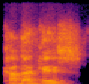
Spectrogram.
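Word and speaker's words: Cadaqués: Cada case. Yes. Yeah. It's spelled capital C A D A Q U E S, and there's an accent grave over the E, cada case.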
